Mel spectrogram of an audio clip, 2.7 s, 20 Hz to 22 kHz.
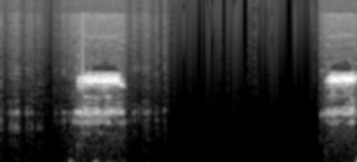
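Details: At night, 1:21 AM on January 22, 2013, an owl of a pair taking off gives a brief hoarse, tonal screech lasting under half a second, then a second similar call begins about 1.5 seconds later; faint thumps, otherwise silence.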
